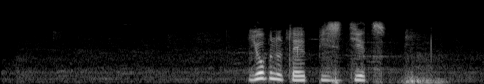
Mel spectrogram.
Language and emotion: Russian, angry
